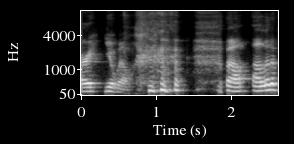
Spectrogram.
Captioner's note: laughs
